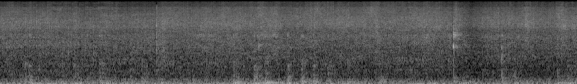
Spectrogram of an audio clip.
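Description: Small, skinny asparagus spears sizzle steadily in a hot stir-fry pan with shrimp cooking nearby, a continuous close frying hiss with occasional stirring scrapes and no talking.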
